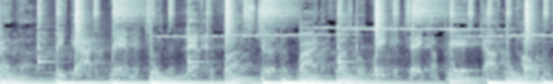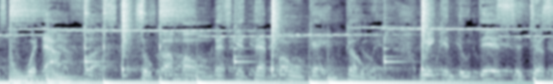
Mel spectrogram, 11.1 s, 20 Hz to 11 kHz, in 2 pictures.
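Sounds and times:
deep bass line: 0.0s - 10.2s
rapping over a beat: 0.0s - 11.0s.

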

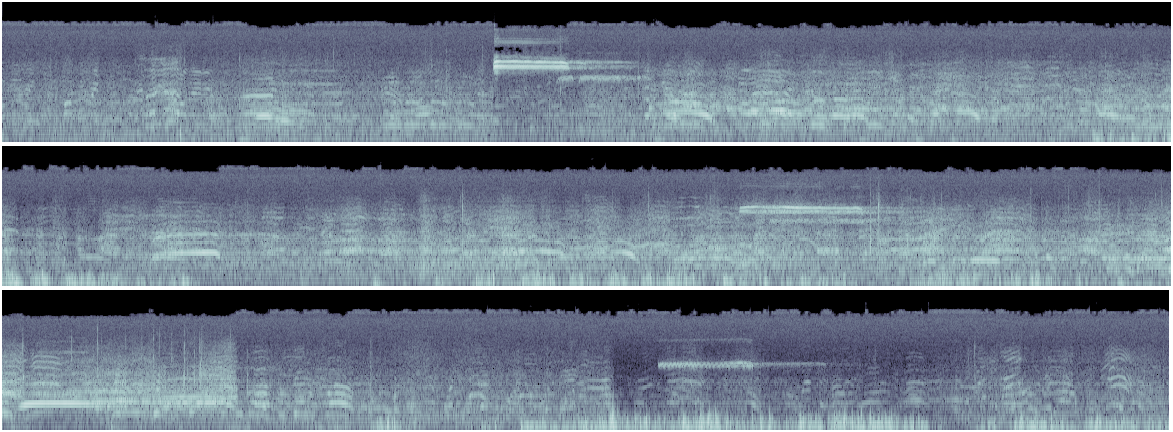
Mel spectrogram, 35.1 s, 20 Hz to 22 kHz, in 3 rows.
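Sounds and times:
crowd yelling and cheering: 0.0s - 35.0s
short high whistle blast: 4.9s - 6.5s, 19.1s - 20.4s.

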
